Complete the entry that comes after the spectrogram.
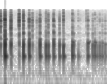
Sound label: CUP; GTFore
